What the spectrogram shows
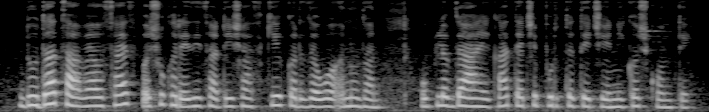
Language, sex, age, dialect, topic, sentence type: Marathi, female, 36-40, Northern Konkan, agriculture, question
